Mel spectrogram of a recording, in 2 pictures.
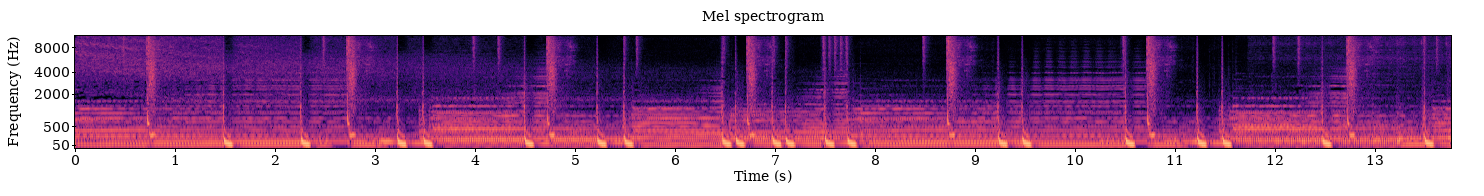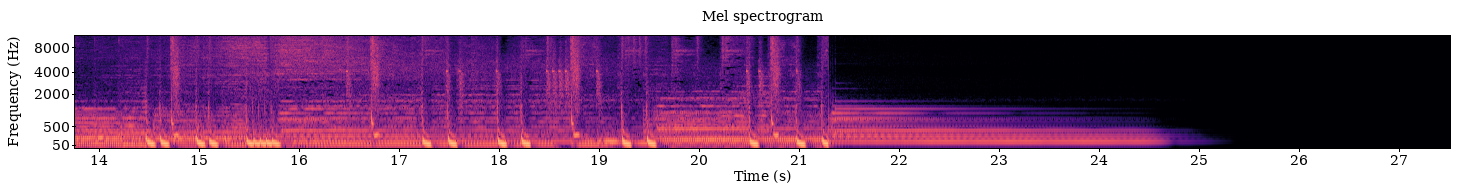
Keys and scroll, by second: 12.1 KP_1, 12.2 KP_5, 12.5 KP_0.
